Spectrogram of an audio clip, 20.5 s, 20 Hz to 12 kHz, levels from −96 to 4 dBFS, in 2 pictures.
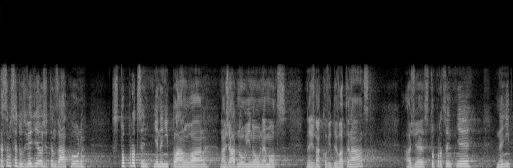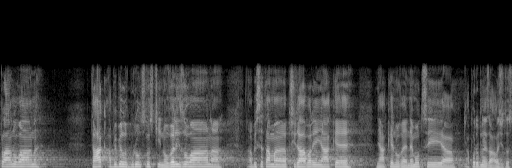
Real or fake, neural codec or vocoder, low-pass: real; none; 7.2 kHz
